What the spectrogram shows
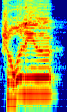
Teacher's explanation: फी शुगुलिन, फी या मद्दा है, एक अलिफ के बराबर खींच कर पढ़ेंगे। शुगुलिन गैन हुरूफ मुस्तअलिया है, पुर पढ़ा जाएगा। तनवीन के बाद फा आ रहा है, इख्फा हकीकी होगा।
